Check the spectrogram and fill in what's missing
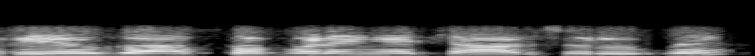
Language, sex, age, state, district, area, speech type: Urdu, male, 18-30, Uttar Pradesh, Gautam Buddha Nagar, urban, conversation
